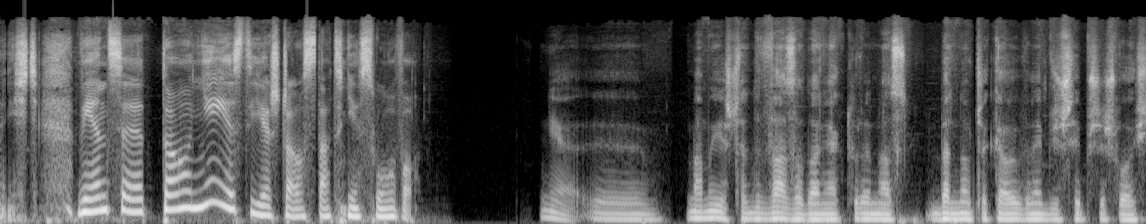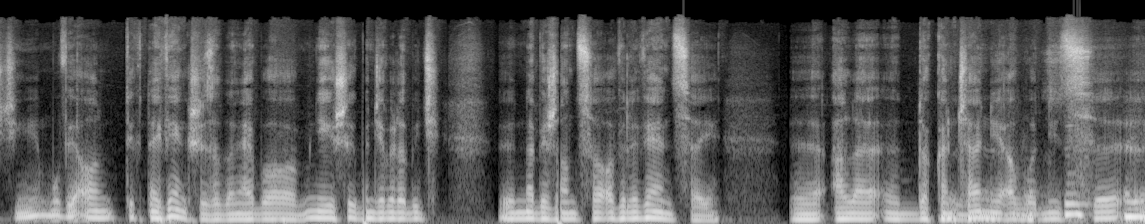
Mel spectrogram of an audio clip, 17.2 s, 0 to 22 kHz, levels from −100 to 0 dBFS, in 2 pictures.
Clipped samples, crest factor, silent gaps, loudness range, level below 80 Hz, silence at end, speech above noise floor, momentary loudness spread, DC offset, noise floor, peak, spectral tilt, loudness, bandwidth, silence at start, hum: under 0.1%; 18 dB; none; 6 LU; -36 dBFS; 0 s; 63 dB; 13 LU; under 0.1%; -79 dBFS; 0 dBFS; -4 dB/octave; -16 LUFS; 16.5 kHz; 0 s; none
